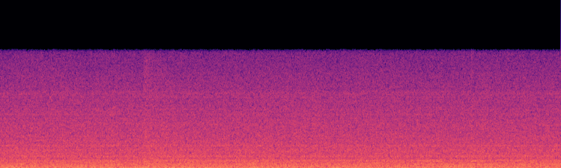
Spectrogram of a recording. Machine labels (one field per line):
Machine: slide rail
